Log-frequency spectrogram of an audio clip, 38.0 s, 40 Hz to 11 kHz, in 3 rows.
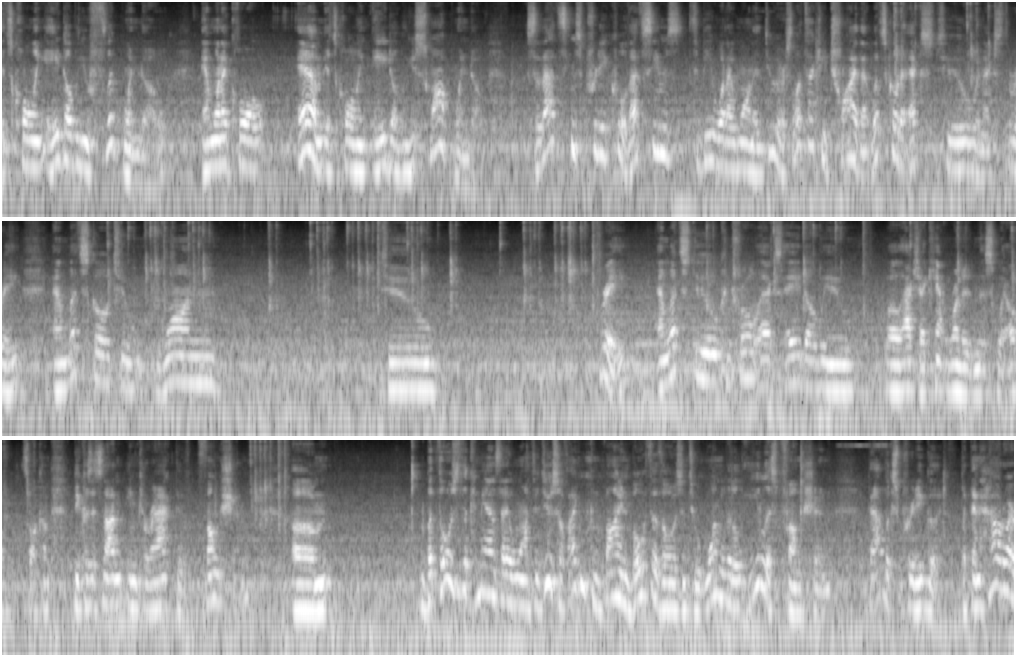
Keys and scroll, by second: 11.3 ctrl+x, 11.5 2, 12.2 ctrl+x, 12.4 3, 14.2-20.5 typing, 21.5-26.3 typing, 28.6 ctrl+x, 28.7 b, 28.9 Return.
